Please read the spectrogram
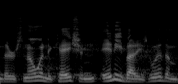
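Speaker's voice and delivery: usual speaking voice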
